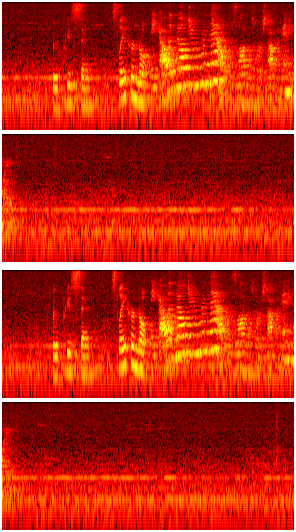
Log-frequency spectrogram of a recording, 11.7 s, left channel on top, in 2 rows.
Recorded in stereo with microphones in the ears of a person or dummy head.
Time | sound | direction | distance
1.0 | a woman speaking | 20° right (ahead or behind) | 0.7 m
3.0 | a woman speaking | 50° right (ahead or behind) | 4 m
